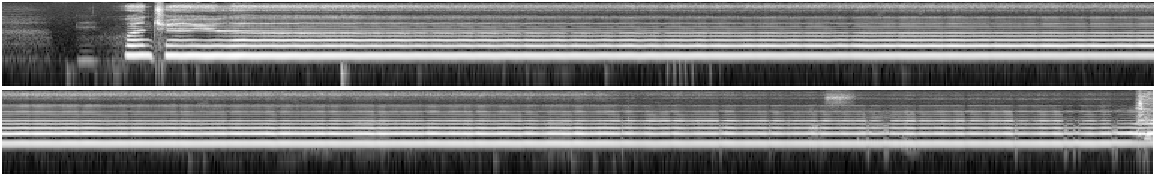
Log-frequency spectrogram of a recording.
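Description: A young woman sings one long, steady note through a microphone.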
